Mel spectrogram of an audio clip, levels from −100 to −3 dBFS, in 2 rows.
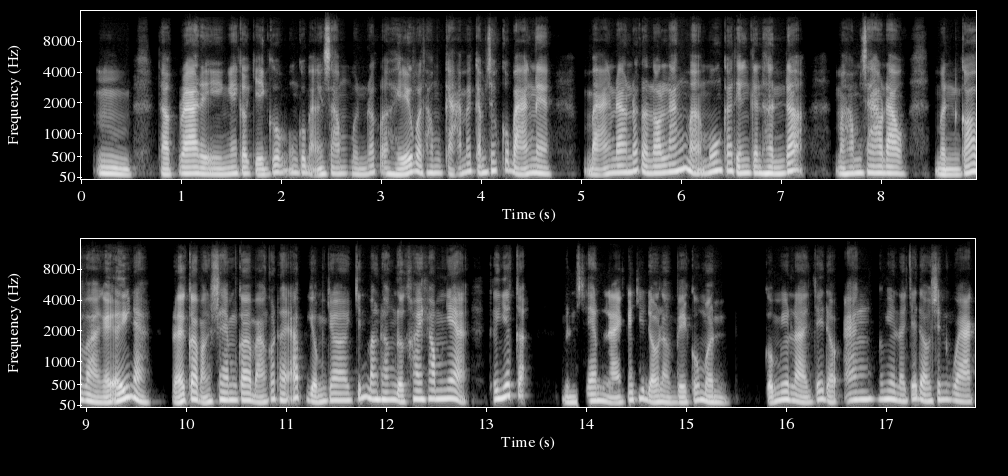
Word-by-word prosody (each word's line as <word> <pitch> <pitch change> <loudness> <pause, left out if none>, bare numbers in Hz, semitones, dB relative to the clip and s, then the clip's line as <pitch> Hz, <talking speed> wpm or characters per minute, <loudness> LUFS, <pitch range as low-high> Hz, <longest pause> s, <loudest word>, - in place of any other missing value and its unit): Ừm. 130 -5 +1 0.3
Thật 115 0 0
ra 135 0 +6
thì 120 -2 +1
nghe 130 +3 0
câu 135 0 0
chuyện 110 -3 -2
của 155 +6 -1 0.2
của 150 - -2
bạn 120 -3 -2
xong 130 +1 -2
mình 120 -2 -4
rất 150 +5 -5
là 130 - -4
hiểu 120 +4 +3
và 165 -2 0
thông 145 0 -2
cảm 125 0 -5
cái 175 - -1
cảm 150 -3 -2
xúc 190 +4 -2
của 200 - -5
bạn 140 -7 +1
nè, 135 -3 +2 0.3
bạn 120 +5 -1
đang 155 +1 +3
rất 185 +1 -1
là 150 - +2
lo 145 +1 +3
lắng 175 +8 +3
mà 200 - +2
muốn 180 +7 +1
cải 185 -1 -1
thiện 145 -1 +1
tình 140 -1 0
hình 135 -1 +3
đó. 185 - +2 0.3
Mà 125 - -2
hông 135 +3 +1
sao 145 -1 +2
đâu, 135 -2 +2 0.3
mình 110 -1 0
có 145 +7 +2
vài 140 -8 +1
gợi 115 +2 +3
ý 165 +9 +6
nè, 195 - +2 0.3
để 140 - +3
coi 175 +1 +3
bạn 120 - -1
xem 165 +3 +1
coi 160 -1 +2
bạn 120 -3 -1
có 185 - -3
thể 160 -4 -1
áp 220 +6 -2
dụng 135 -3 -1
cho 155 0 0
chính 200 +8 -3
bản 180 -4 +2
thân 170 -1 +2
được 125 -2 -1
hay 180 -1 +3
không 190 0 +1
nha. 195 -2 +2 0.3
Thứ 185 - +3
nhất 240 +5 +3
á, - - -4 0.4
mình 115 -1 -2
xem 145 0 +1
lại 115 -4 0
cái 165 - 0
chế 195 - -1
độ 115 -6 +1
làm 115 -3 -2
việc 115 0 -1
của 155 - -4
mình, 120 -9 -1 0.4
cũng - - -1
như 175 +1 +3
là 135 -7 0
chế 125 +10 -3
độ 120 -9 -2
ăn, 170 +4 -1
cũng 180 0 -1
như 180 - +2
là 140 -4 -2
chế 95 - -3
độ 140 - 0
sinh 170 +4 -3
hoạt, 140 -6 -2
145 Hz, 305 wpm, -20 LUFS, 125-170 Hz, 0.4 s, ra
